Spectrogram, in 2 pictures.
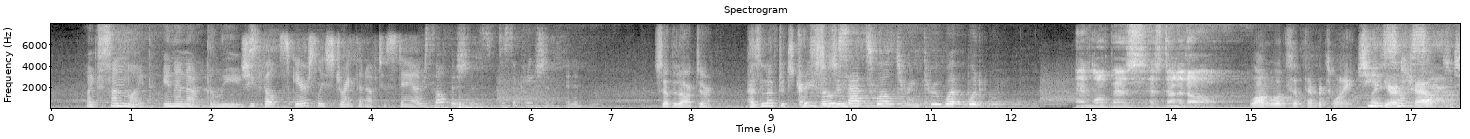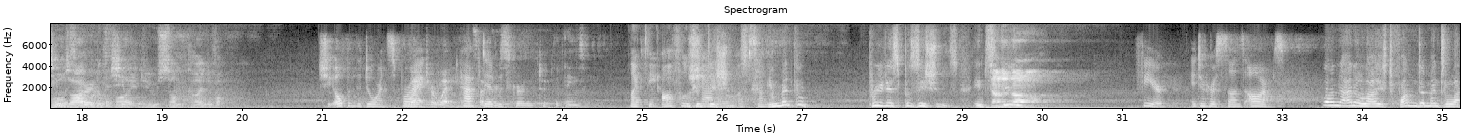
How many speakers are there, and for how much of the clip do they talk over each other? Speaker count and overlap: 9, about 19%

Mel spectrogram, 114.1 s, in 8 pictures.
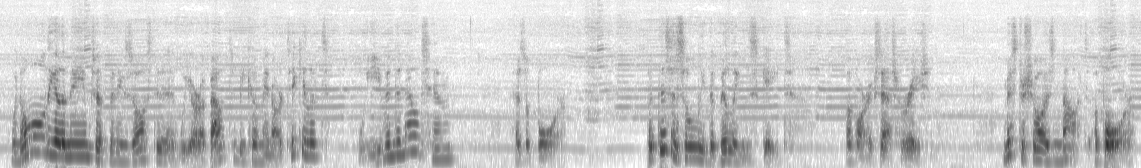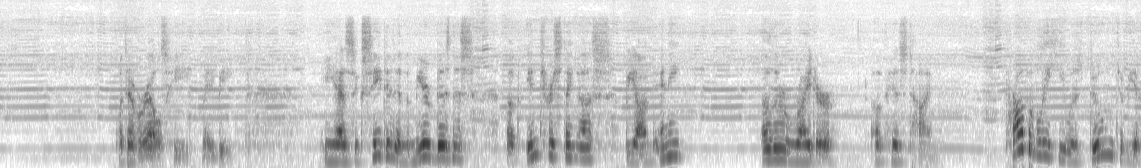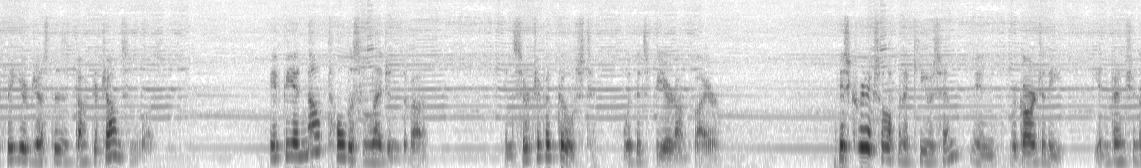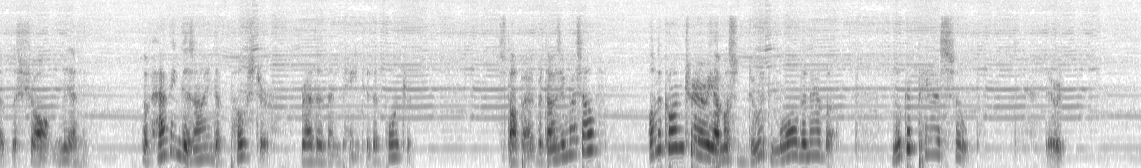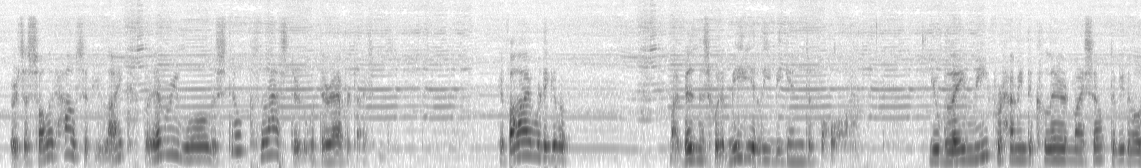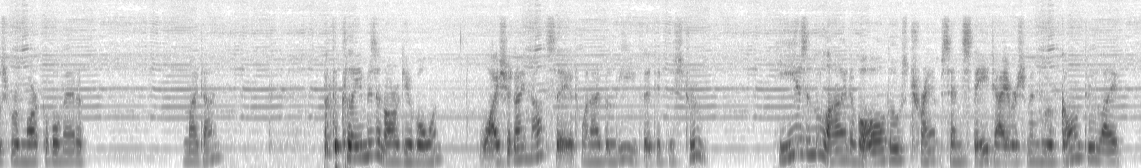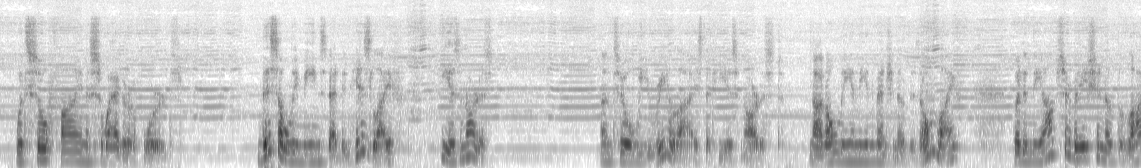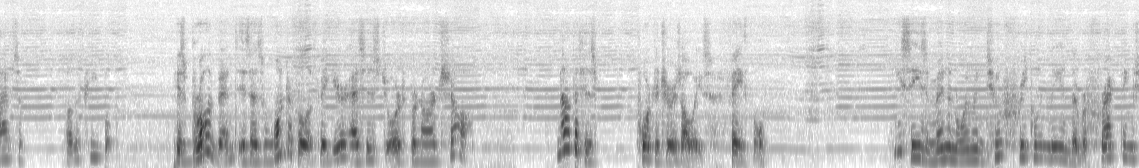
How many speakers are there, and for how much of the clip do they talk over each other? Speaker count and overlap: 1, no overlap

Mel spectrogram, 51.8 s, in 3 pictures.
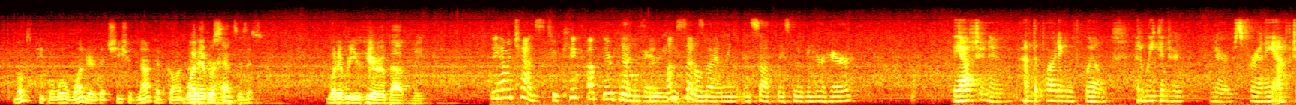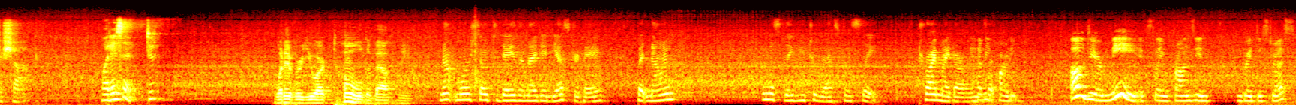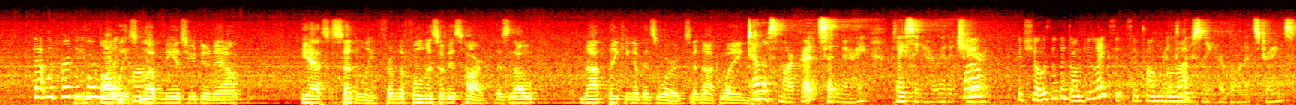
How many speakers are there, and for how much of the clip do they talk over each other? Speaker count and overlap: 5, about 10%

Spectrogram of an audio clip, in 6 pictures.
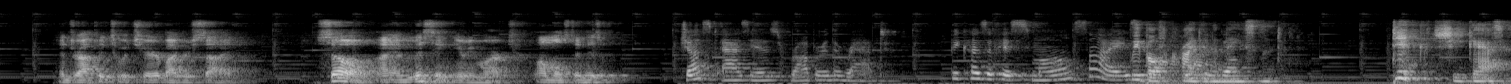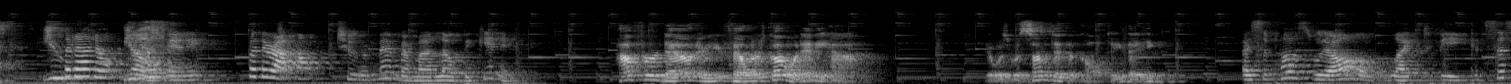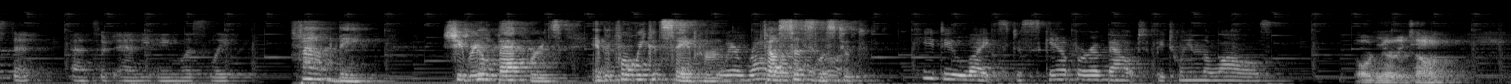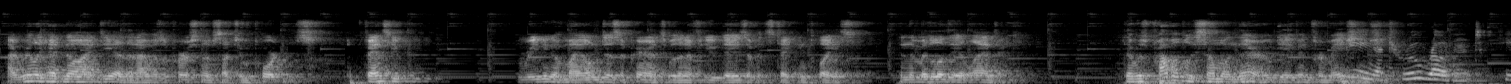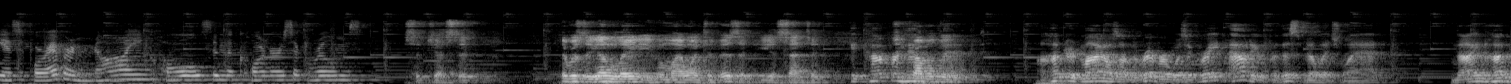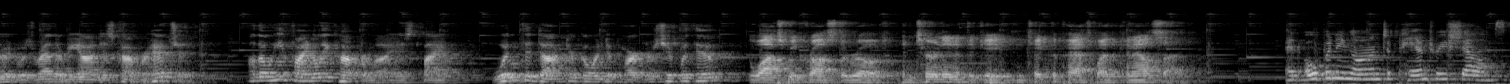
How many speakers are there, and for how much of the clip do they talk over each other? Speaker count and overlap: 5, about 6%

